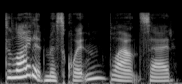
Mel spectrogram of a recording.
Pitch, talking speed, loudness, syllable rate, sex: 230 Hz, 165 wpm, -17 LUFS, 4.6 syllables/s, female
